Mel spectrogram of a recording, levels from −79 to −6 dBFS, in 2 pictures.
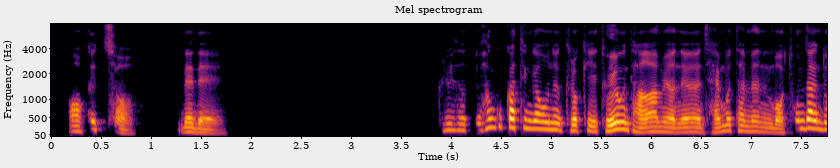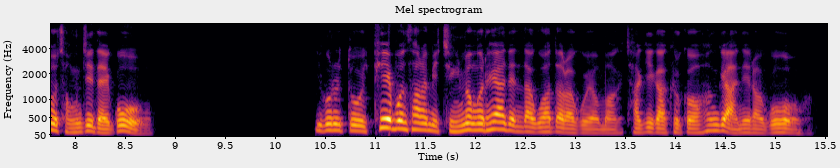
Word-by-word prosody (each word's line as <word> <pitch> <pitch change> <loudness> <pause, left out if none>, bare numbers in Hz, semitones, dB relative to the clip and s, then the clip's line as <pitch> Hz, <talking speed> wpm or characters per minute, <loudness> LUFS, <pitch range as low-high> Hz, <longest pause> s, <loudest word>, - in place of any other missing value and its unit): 어. 140 0 -3
그쵸. 135 - -5 0.4
네네. 95 -9 -2 2.1
그래서 165 -1 -6
또 170 - -7
한국 235 +3 -3
같은 230 -2 +4
경우는 190 -4 +2
그렇게 155 -3 0
도용당하면은 125 -7 +3
잘못하면 135 +1 -3
뭐 105 -2 0
통장도 210 -6 +3
정지되고 115 - -1 1.6
이거를 165 +1 -1
또 150 -3 0
피해본 225 -4 +7
사람이 175 -7 -1
증명을 170 +6 0
해야 195 0 +3
된다고 130 -5 -1
하더라고요. 100 -6 -3
막 95 0 -11
자기가 110 -2 -4
그거 105 -1 -4
한 150 +5 -6
게 155 - +2
아니라고. 100 -3 -4
135 Hz, 280 characters per minute, -21 LUFS, 110-170 Hz, 2.1 s, 피해본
